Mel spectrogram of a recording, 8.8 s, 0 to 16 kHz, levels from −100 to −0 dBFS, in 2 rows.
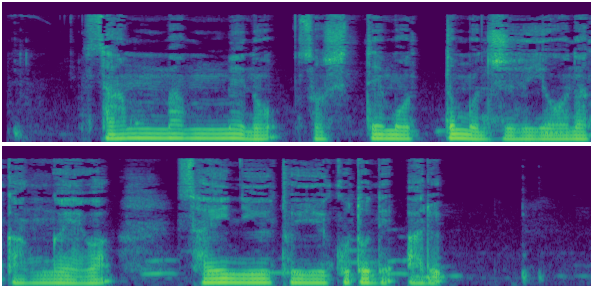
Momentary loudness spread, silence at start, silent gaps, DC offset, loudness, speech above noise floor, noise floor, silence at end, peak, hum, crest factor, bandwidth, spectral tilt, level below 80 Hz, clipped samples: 9 LU; 0.1 s; none; under 0.1%; -26 LUFS; 34 dB; -59 dBFS; 0.5 s; -10 dBFS; none; 18 dB; 11.5 kHz; -5.5 dB/octave; -40 dBFS; under 0.1%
